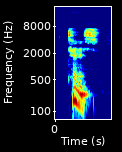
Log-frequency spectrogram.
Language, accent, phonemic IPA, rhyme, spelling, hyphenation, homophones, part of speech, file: English, Southern England, /ˈtɛnɪs/, -ɛnɪs, tennis, ten‧nis, tenness, noun / verb, LL-Q1860 (eng)-tennis.wav
- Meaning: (noun) 1. A sport played by two players (or four in doubles), who alternately strike the ball over a net using racquets 2. A match in this sport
